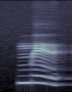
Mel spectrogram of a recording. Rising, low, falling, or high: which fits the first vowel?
falling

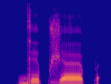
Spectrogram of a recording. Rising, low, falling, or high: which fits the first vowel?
high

